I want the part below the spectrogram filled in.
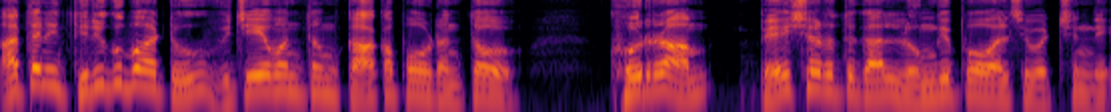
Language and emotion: Telugu, neutral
